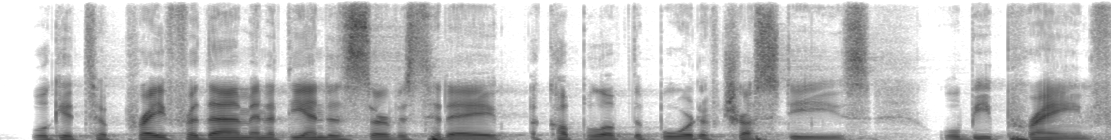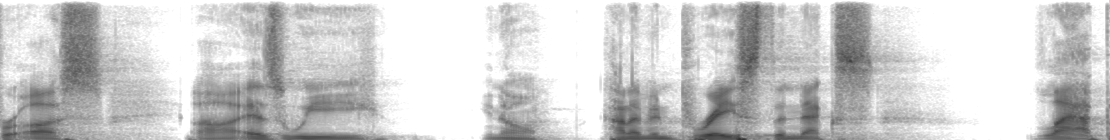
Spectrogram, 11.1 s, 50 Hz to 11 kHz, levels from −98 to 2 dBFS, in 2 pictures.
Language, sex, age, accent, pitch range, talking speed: English, male, 40-59, American, 120-150 Hz, 200 wpm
